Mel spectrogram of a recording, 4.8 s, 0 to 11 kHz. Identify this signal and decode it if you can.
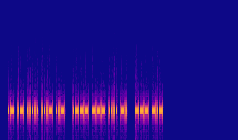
Morse code, heard as a keyed tone, about 50 wpm, 700 Hz. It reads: AA5VU JOHN OK
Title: K1USN SST QSO Practice - 50wpm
